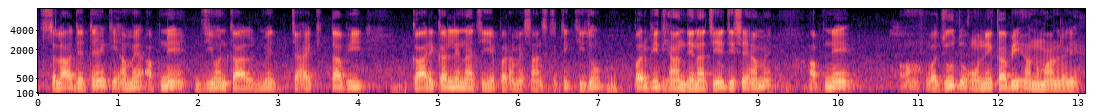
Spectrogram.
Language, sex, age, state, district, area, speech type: Hindi, male, 60+, Uttar Pradesh, Sonbhadra, rural, spontaneous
